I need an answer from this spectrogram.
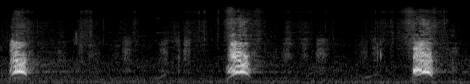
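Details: A dog leaping about in the bushes gives three loud, evenly spaced barks, each about two seconds apart, with faint rustling between them.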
